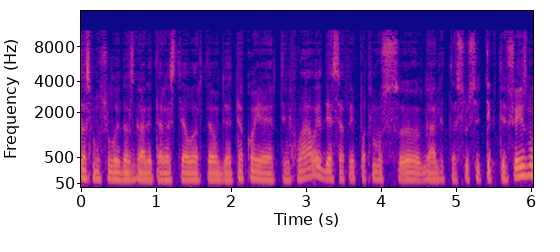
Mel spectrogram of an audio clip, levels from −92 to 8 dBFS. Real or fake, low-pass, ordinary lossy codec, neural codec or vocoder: fake; 14.4 kHz; MP3, 48 kbps; codec, 44.1 kHz, 7.8 kbps, Pupu-Codec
